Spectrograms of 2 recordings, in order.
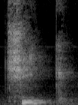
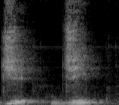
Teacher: So the j is vibrated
